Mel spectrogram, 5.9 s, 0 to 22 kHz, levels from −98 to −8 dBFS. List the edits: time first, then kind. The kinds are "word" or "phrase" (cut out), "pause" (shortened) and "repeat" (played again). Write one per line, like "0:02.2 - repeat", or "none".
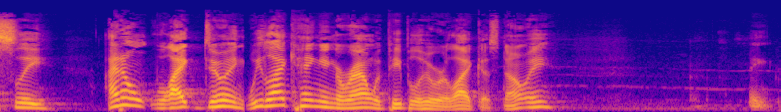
0:01.8 - word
